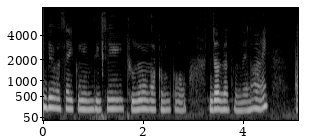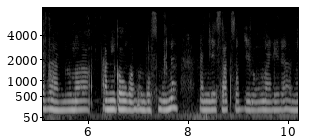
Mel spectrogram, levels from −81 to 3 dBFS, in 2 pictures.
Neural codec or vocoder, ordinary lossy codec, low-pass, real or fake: codec, 44.1 kHz, 3.4 kbps, Pupu-Codec; none; 7.2 kHz; fake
